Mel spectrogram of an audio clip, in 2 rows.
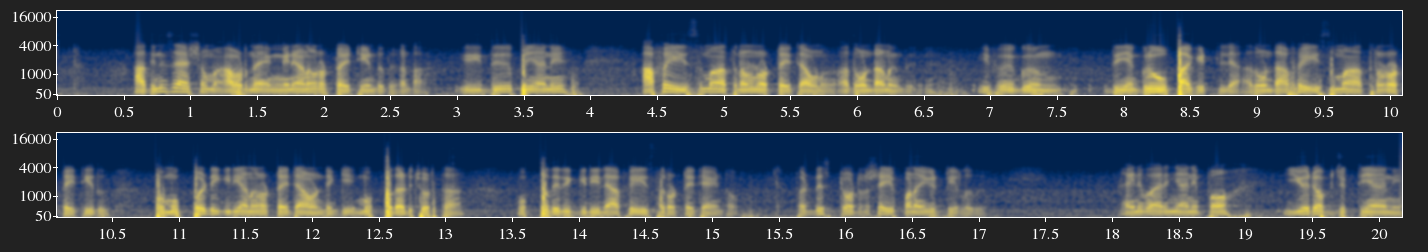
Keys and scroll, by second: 12.2-13.0 typing, 14.4 space, 16.7-18.2 typing.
